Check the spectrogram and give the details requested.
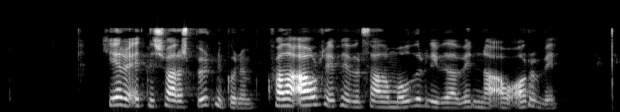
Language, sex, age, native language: Icelandic, female, 50-59, Icelandic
